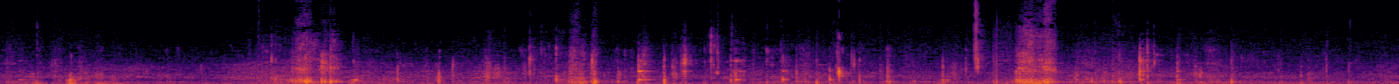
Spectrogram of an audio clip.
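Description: Close-miked chewing of soft-boiled egg: many soft, wet mouth clicks and smacks, with a few louder breathy bursts about two, four and a half and seven and a half seconds in.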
